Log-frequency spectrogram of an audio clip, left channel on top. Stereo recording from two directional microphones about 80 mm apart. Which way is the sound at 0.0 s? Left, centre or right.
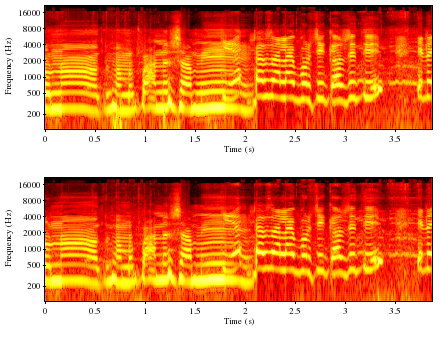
Right.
